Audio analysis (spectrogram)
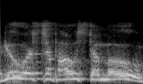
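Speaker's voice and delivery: acted, very high, ragged, rough, furious scream. Retelling how Michaels screamed at Vader, who had not moved, retelling a scream. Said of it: "he started screaming at Vader".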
